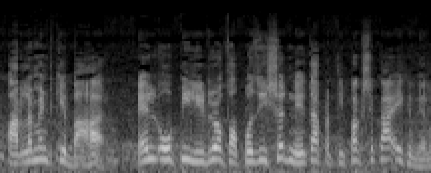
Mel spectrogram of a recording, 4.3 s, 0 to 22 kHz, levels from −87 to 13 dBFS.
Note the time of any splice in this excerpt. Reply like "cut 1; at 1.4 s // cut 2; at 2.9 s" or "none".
cut 1; at 1.2 s

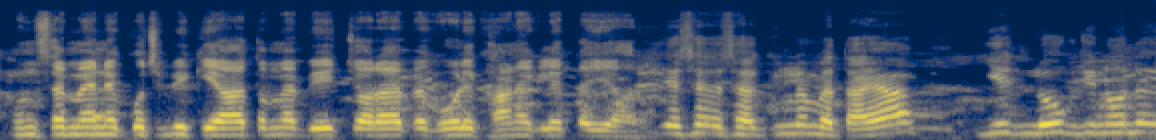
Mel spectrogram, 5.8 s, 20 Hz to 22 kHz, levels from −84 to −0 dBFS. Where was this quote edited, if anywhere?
cut 1; at 3.2 s

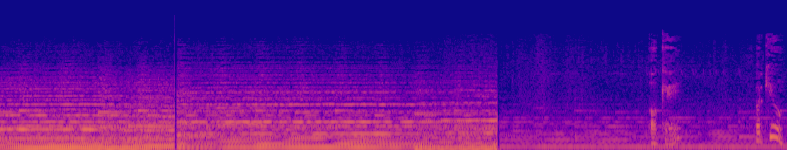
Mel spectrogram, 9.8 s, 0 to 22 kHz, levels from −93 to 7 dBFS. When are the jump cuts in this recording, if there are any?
none

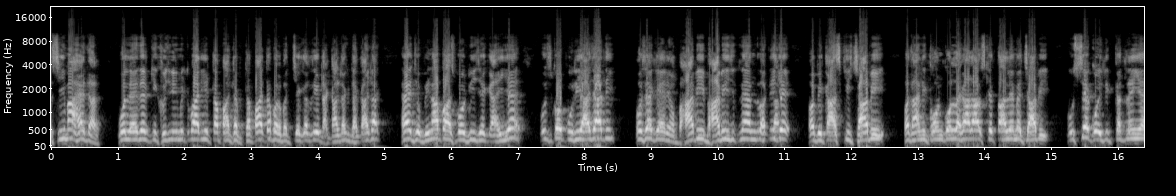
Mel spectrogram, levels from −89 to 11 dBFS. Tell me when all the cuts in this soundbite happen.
none

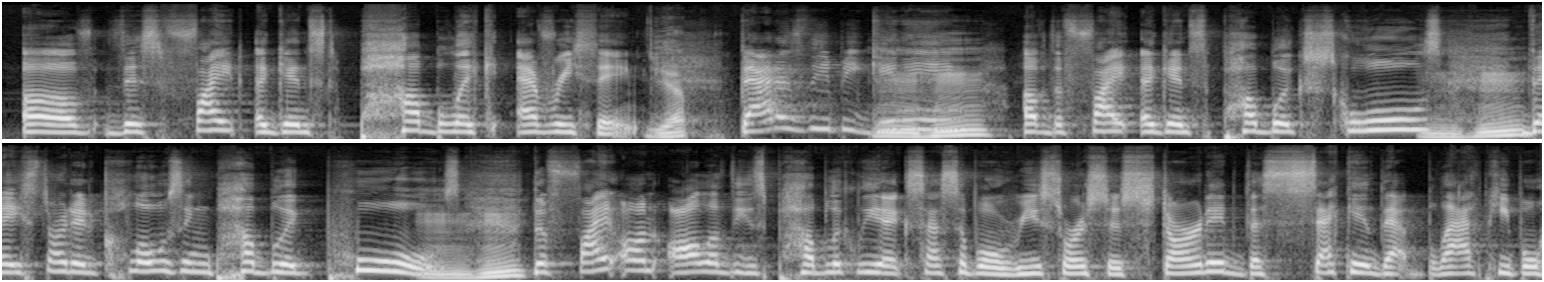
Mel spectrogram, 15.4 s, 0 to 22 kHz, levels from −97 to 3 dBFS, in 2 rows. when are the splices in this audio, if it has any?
none

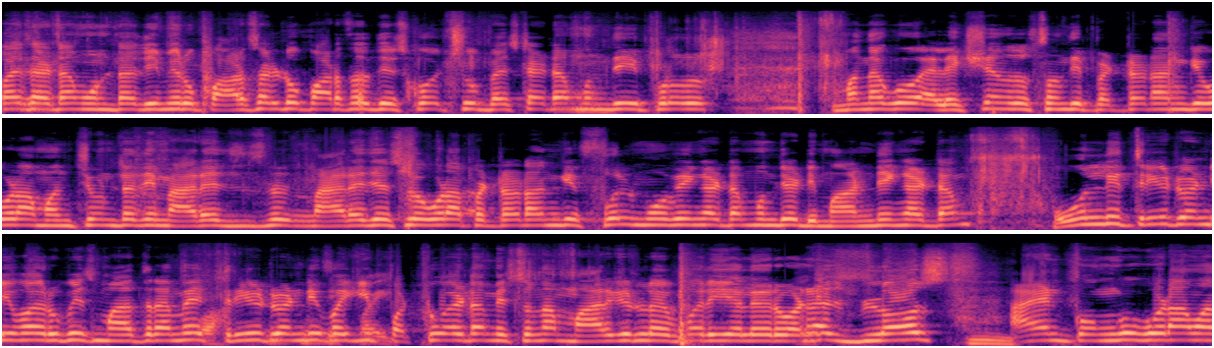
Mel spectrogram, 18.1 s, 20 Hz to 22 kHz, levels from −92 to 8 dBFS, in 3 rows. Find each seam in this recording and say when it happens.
cut 1; at 16.1 s

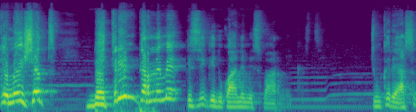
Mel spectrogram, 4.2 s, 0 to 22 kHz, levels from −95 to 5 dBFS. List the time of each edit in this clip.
cut 1; at 1.8 s

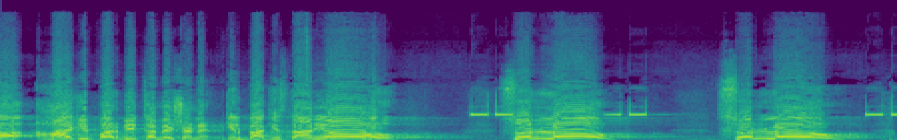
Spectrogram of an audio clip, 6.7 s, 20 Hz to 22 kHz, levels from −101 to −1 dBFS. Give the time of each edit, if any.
cut 1; at 1.8 s

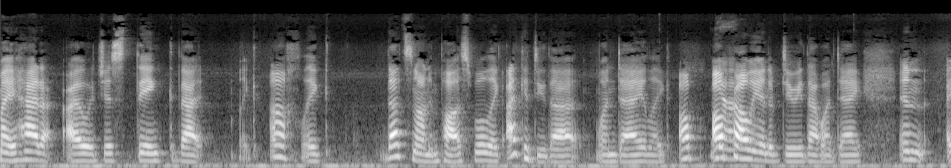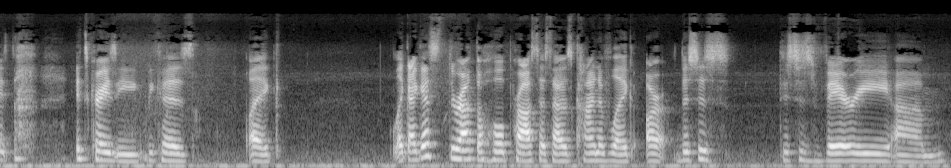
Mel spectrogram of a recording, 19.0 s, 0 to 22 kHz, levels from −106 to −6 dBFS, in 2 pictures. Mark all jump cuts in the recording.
none

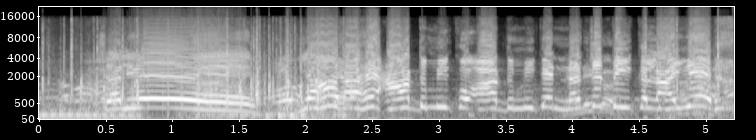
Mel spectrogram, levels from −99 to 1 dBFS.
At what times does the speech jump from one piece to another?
cut 1; at 2.3 s

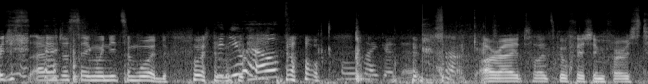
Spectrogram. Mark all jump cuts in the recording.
cut 1; at 1.9 s // cut 2; at 4.2 s

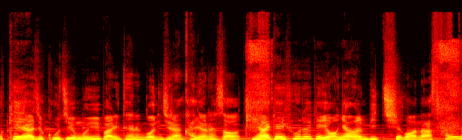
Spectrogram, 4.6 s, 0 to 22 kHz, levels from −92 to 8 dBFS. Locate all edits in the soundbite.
cut 1; at 2.4 s

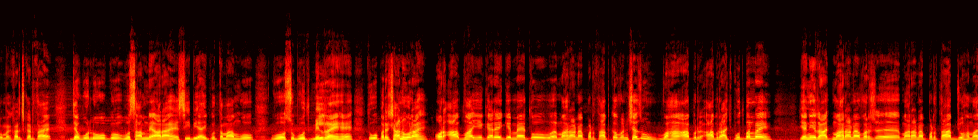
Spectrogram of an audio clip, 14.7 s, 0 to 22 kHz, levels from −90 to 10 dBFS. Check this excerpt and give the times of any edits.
cut 1; at 6.4 s

